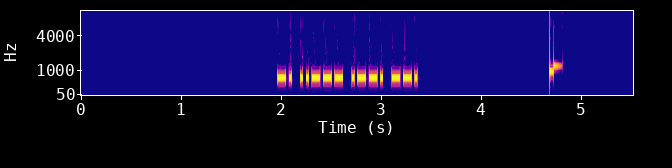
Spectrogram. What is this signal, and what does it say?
Morse code, heard as a keyed tone, about 40 wpm, 700 Hz. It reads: N2PG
